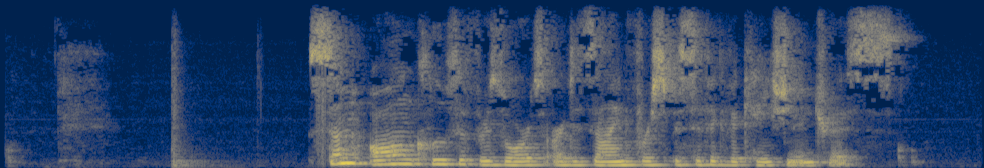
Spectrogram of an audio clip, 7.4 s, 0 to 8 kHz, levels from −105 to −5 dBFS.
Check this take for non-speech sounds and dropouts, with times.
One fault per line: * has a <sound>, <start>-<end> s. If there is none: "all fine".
* has a thud, 1.3-2.0 s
